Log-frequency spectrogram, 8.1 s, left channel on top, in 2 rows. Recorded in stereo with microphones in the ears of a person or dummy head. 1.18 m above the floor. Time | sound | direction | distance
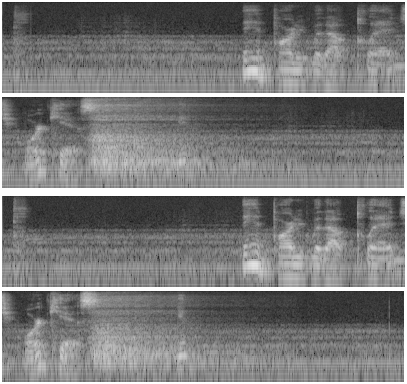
0.1 | a sliding door | 75° right (ahead or behind) | 1.0 m
2.4 | a man speaking | 30° right (ahead or behind) | 0.7 m
4.9 | breathing | 65° left (ahead or behind) | 3.5 m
